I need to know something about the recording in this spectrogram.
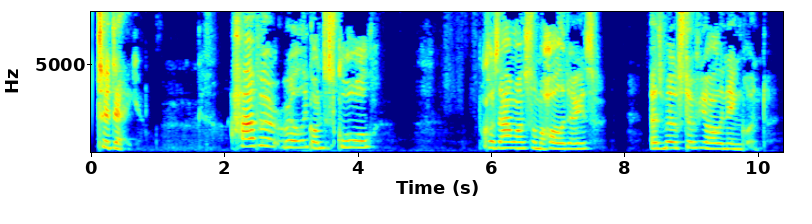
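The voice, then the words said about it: Strained, weak, failing voice. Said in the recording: “my voice is kind of not working, so I apologize for how I sound”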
